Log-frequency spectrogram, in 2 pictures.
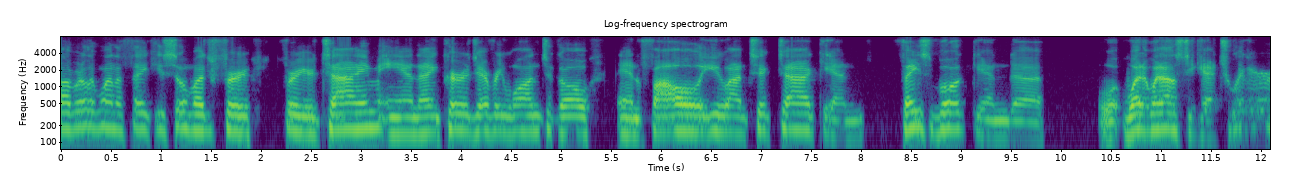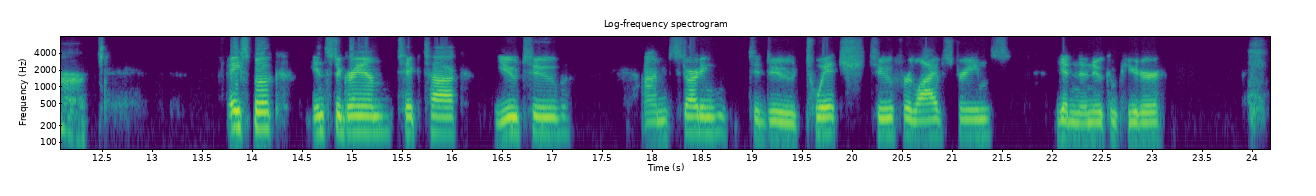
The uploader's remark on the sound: Original Zoom Audio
